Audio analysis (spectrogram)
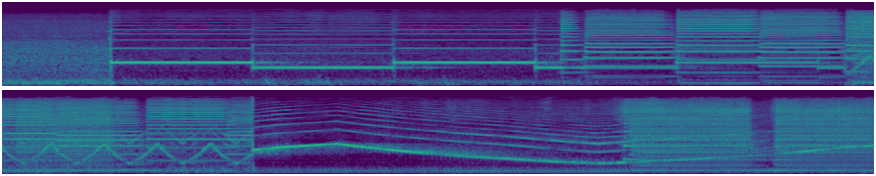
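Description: A fire engine from the Rawa Mazowiecka fire brigade sounds its siren as it drives up to a house in Sadkowice, loud and continuous, shifting between a two-tone hi-lo alternation, a rapid warble, then slow rising and falling wails, over a low engine rumble.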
